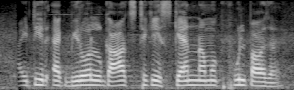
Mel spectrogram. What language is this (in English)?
Bangla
